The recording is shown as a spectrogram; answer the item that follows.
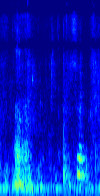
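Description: A dog giving a short vocal sound about half a second in, during a nail-clipping session.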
